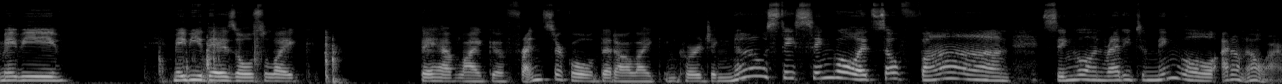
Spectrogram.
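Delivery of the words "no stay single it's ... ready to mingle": grating, high put-on voice, "fun" stretched out. Speculating about friends urging someone to stay single, imitating an annoying tone. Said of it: "why I got this very annoying tone of voice now".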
